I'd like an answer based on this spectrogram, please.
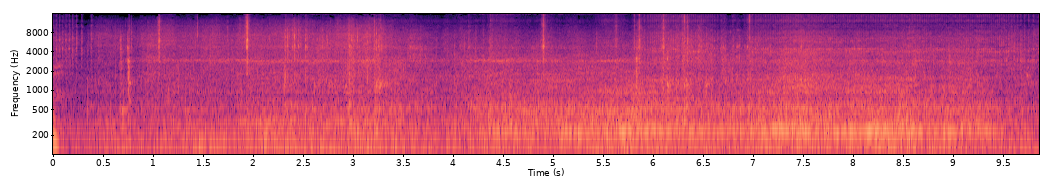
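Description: Mountain bike riding over dirt rollers and a wooden-slatted berm: knobby tyres rolling, a few sharp rattles and ticks from the bike, and wind rushing over the camera microphone. A steady low hum sets in about halfway through, while the bike is on the wooden berm, and fades near the end.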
